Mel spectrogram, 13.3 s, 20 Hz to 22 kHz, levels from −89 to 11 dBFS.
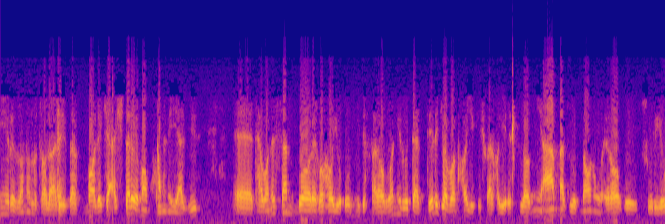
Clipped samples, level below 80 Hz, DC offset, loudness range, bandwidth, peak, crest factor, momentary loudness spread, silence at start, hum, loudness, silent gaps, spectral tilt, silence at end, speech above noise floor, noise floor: under 0.1%; -52 dBFS; under 0.1%; 2 LU; 7.8 kHz; 0 dBFS; 12 dB; 9 LU; 0 s; none; -12 LUFS; none; -5.5 dB/octave; 0 s; 32 dB; -44 dBFS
